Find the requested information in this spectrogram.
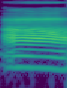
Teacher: विवृत स्वर मतलब खुला हुआ, मतलब जिसका उच्चारण करने में मुंह पूरा खुल जाता है। आप बोल के देखिए आप बोलिए, आप विवृत स्वर को आप उच्चारण कीजिए, आ, पूरा मुंह खुल रहा है ना, आ, तो ये विवृत स्वर है।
